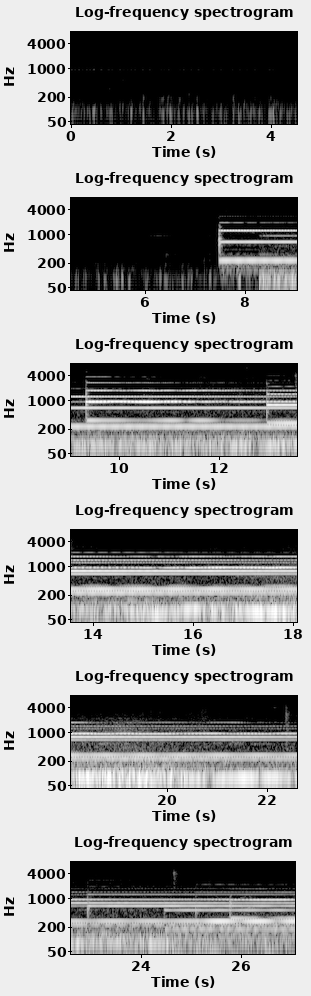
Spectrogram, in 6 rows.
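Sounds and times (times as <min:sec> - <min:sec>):
low hum: 0:00.0 - 0:27.0
Tibetan singing bowls ringing: 0:07.5 - 0:27.0.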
